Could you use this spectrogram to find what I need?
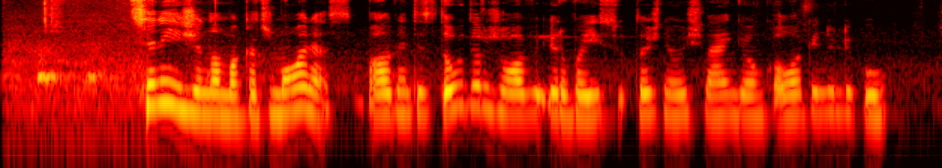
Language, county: Lithuanian, Vilnius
